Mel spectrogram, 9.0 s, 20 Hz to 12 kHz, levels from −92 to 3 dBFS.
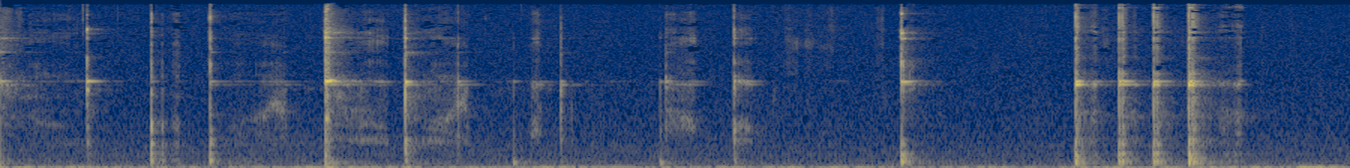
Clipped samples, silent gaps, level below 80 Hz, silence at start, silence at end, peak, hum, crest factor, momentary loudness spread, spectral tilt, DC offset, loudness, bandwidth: under 0.1%; none; -40 dBFS; 0 s; 0 s; -2 dBFS; none; 26 dB; 26 LU; -1.5 dB/octave; under 0.1%; -22 LUFS; 11.5 kHz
